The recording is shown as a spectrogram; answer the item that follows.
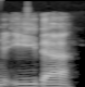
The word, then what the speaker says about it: Ida: Did I say your name right, IDA KUDO? Because you are like Scandinavian I'm or scanning. Yeah, we don't Nordic. pronounce. We don't pronounce the I's as I. We pronounce the I's as E.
